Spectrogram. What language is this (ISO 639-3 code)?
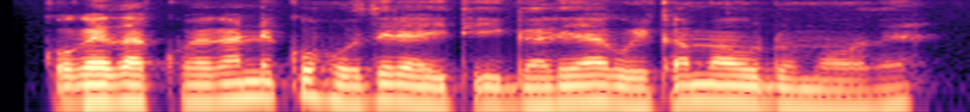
kik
